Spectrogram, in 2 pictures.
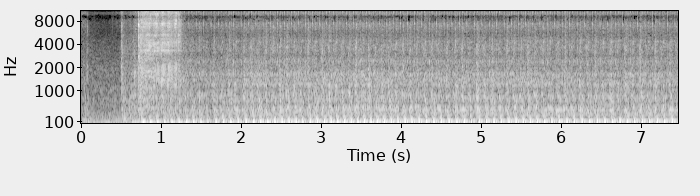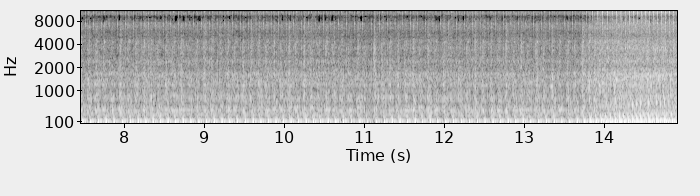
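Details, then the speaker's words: Honda Sonic single-cylinder after rebuilt top end with new cylinder, piston and rings, valves already adjusted, cam chain not slack: hard tapping clatter at idle that grows much louder on revving; piston striking cylinder head suspected. "วันนี้ช่างใจจะพาเพื่อนๆมาชมเสียงลูกสูบปะทะกันกับฝาสูบของHondaSonicหลังจากที่เราทำการการประกอบชุดบนนะฮะเปลี่ยนเสื้อสูบเปลี่ยนลูกสูบแหวน"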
